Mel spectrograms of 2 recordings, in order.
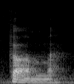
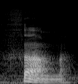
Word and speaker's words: thumb: Thumb. Thumb. There's a few things to trip us up in this word. Thumb. We don't need to pronounce the B on the end. Kind of like lamb.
